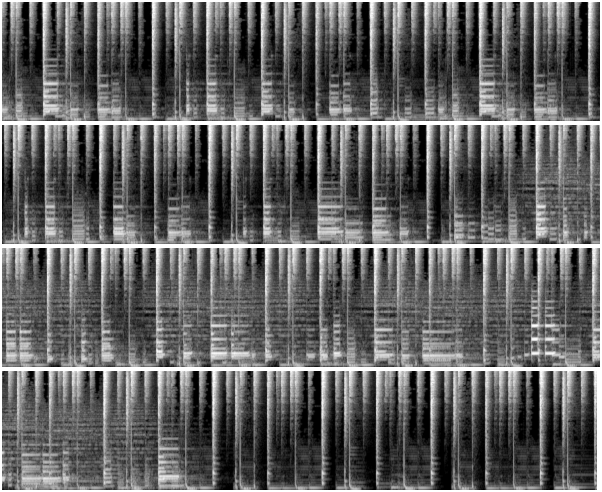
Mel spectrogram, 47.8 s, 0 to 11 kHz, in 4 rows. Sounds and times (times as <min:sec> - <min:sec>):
Music: 0:00.0 - 0:47.7.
